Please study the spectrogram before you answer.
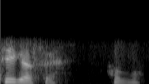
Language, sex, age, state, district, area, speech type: Assamese, female, 18-30, Assam, Dhemaji, rural, conversation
